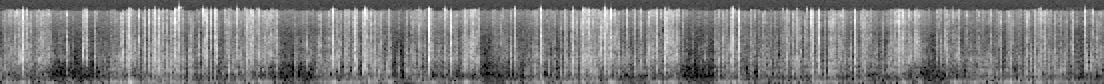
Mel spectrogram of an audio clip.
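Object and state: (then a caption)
Plastic computer keyboard. Fingertips type and tap on a slim plastic computer keyboard with black plastic keys, producing a steady stream of quick, dry clicks that stop dead without ringing. The tapping comes in dense bursts separated by brief pauses.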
